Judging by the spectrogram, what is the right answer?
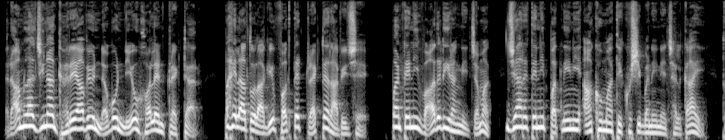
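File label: Gujarati, male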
